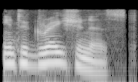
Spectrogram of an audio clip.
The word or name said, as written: integrationist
